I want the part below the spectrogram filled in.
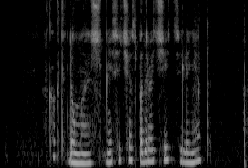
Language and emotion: Russian, sad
